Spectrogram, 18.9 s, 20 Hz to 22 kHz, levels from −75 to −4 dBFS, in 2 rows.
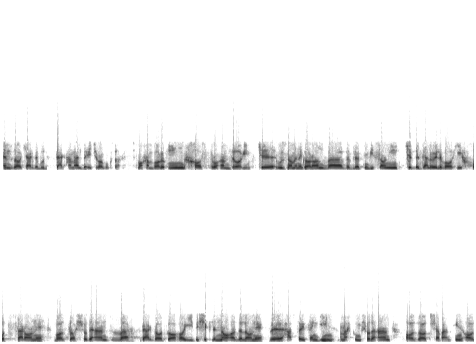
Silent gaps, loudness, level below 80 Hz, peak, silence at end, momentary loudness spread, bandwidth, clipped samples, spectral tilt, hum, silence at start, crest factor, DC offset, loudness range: none; -23 LUFS; -74 dBFS; -6 dBFS; 0 s; 7 LU; 5.8 kHz; under 0.1%; -7 dB/octave; none; 0 s; 18 dB; under 0.1%; 2 LU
